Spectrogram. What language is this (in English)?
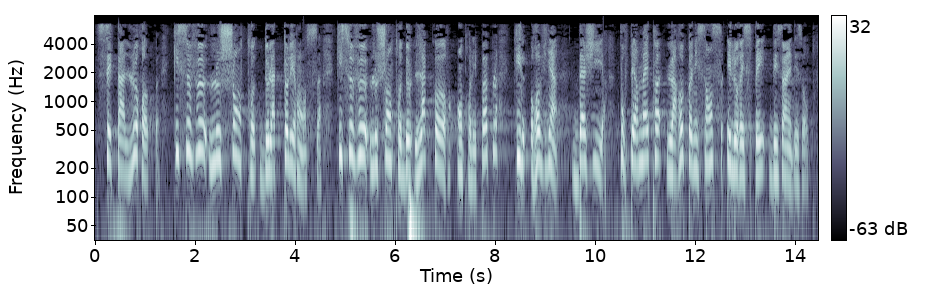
French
